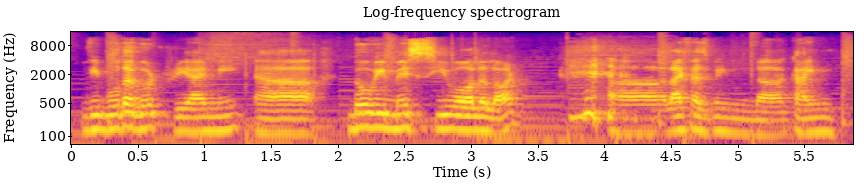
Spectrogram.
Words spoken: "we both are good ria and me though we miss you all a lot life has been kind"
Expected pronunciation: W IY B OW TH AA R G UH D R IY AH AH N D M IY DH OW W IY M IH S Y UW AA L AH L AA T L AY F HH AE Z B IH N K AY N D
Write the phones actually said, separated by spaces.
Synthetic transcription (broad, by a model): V IY B OW T AA R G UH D R IY AH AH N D M IY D OW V IY M IH S Y UW AA L AH L AA T L AY F HH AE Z B IH N K AY N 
